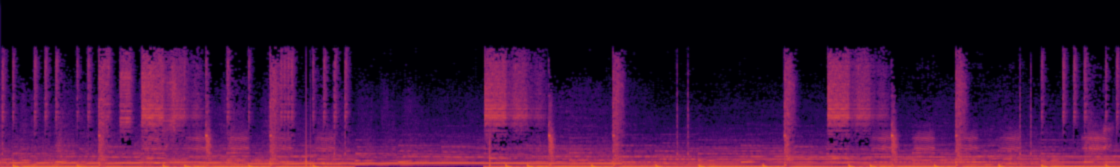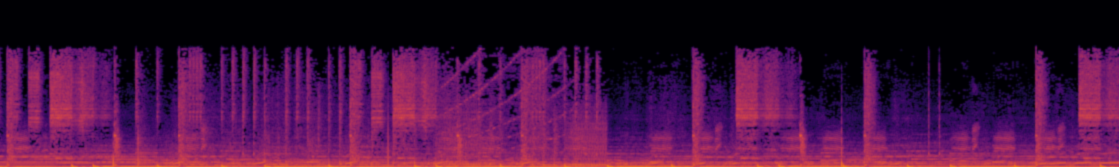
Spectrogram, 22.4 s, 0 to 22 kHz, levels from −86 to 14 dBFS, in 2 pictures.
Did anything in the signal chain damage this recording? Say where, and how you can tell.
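Yes: loud pops at 3.06–3.13 s and 12.33–12.60 s as pairs, and singly at 4.90–4.92, 15.08–15.10 and 19.62–19.64 s, about 15 dB above the sound. A voltage step, likely a plug or switch in the analogue wiring, adds pulses: narrow waveform spikes, full-height spectrogram lines.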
